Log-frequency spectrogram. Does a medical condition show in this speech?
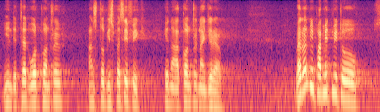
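No.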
